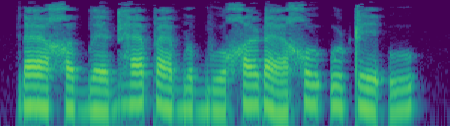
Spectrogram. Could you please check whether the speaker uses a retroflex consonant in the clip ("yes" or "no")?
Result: yes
